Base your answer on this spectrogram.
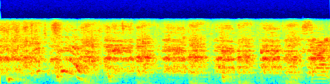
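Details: An elderly black Labrador Retriever swims at a dog spa, breathing in quick, uneven pants about twice a second. A man's encouraging voice is mixed in, with splashing water around them.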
